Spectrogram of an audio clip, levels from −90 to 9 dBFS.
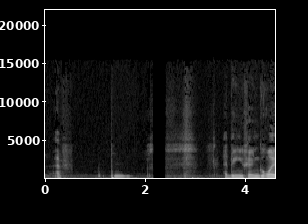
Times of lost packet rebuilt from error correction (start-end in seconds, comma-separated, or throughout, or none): none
